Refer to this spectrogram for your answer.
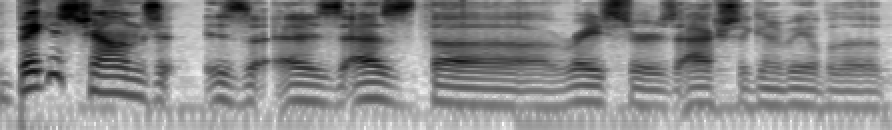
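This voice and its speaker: This man's voice sits at a very deep, low pitch, with ordinary pitch variation. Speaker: video game streamer. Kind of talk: gameplay commentary.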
